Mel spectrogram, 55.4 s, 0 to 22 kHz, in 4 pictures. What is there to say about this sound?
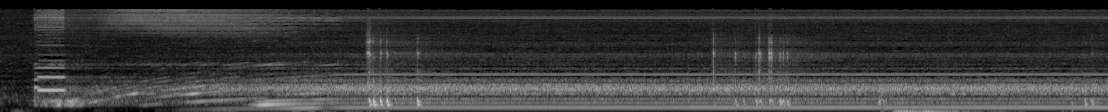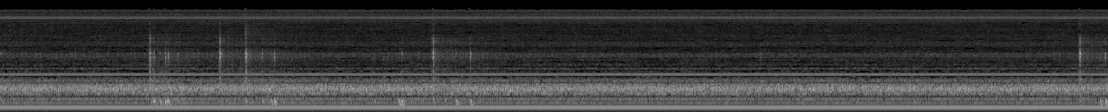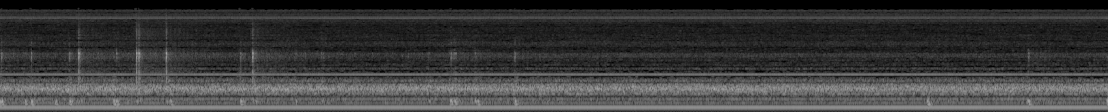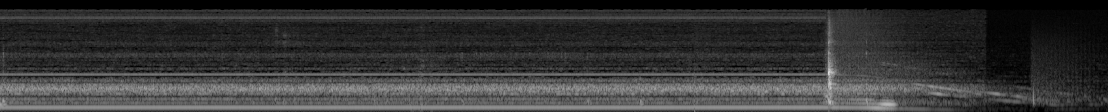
Maxtor DiamondMax 10 - 7200rpm - FDB
A Maxtor hard drive manufactured in 2005 close up; spin up, writing, spin down. (maxtor 6b160m0)
hdd, drive, motor, disk, machine, hard, rattle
